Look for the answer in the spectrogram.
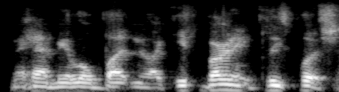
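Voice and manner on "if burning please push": put-on, heavy Japanese accent with broken English. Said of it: "the bad broken Japanese".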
